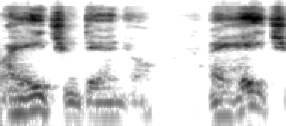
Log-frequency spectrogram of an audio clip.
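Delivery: hushed half-whisper, very quiet, close to the ear. Watching a team huddle, talking to a player who can't hear you: half-whispering. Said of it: "I'm whispering in your ear right now".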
